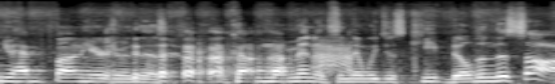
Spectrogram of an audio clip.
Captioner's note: laugh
